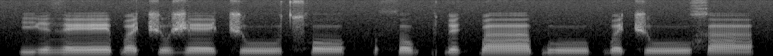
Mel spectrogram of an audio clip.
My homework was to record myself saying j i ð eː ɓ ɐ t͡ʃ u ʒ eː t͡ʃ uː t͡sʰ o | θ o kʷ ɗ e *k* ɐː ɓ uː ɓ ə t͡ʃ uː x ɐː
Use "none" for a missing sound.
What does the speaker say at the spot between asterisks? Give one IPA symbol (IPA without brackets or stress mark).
k͡p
